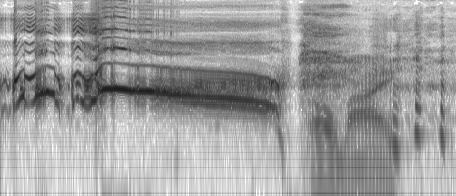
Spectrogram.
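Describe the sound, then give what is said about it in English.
A person's voice imitates a rooster's crow in a long, strained, rising-then-falling call, followed by a lower croaking vocal sound and a few short bursts at the end. “Rooster is the great challenge.”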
